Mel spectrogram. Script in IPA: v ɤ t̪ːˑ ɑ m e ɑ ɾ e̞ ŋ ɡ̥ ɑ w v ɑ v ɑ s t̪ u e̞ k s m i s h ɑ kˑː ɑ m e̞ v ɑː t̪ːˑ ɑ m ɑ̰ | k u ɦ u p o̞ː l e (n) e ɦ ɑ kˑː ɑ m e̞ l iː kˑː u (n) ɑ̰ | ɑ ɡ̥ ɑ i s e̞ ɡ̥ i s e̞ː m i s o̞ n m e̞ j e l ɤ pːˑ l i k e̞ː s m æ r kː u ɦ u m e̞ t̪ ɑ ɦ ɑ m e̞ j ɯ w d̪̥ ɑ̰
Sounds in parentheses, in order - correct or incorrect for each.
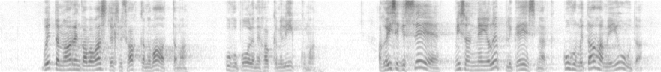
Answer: incorrect: m, incorrect: m

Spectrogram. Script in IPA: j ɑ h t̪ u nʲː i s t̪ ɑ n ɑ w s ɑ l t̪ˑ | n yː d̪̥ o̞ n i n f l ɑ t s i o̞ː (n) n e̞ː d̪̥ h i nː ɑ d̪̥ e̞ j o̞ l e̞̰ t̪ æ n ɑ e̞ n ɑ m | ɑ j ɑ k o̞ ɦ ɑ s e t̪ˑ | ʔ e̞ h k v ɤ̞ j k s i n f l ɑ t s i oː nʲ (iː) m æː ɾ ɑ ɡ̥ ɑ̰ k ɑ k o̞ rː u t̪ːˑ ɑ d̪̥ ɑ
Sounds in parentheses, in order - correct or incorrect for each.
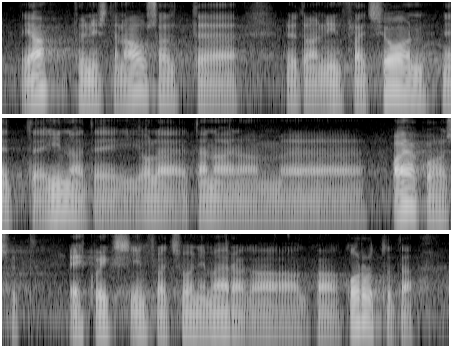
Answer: correct, incorrect: i

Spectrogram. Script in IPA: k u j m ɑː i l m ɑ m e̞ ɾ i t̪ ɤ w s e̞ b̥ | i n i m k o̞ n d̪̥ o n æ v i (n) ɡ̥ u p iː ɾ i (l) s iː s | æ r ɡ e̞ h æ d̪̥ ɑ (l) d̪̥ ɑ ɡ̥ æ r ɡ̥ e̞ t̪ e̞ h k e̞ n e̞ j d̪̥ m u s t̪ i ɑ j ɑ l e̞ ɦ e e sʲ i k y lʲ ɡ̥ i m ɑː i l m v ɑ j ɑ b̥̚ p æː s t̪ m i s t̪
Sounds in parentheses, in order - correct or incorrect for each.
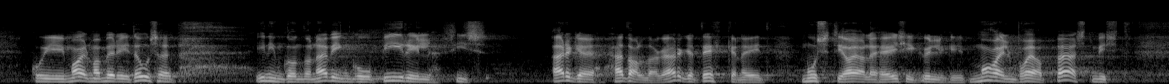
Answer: incorrect: ŋ, correct, correct

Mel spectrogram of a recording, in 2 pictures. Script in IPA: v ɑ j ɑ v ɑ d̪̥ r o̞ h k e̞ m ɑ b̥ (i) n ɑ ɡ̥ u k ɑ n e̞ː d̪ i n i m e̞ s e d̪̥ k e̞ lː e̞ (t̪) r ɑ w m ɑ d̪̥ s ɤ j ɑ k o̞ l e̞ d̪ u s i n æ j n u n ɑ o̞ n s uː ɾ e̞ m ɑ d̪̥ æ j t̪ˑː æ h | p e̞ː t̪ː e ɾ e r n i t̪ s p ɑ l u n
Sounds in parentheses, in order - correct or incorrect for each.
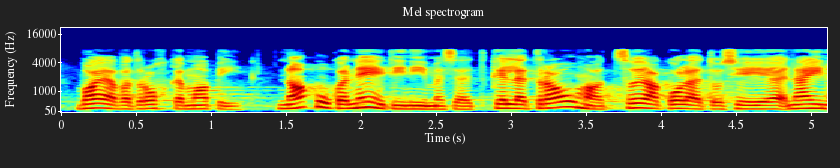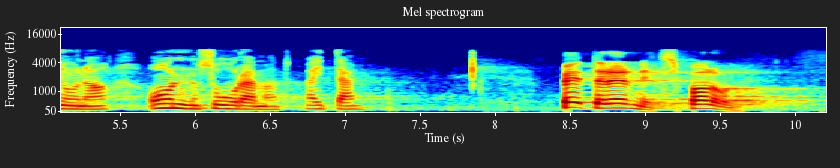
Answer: correct, correct

